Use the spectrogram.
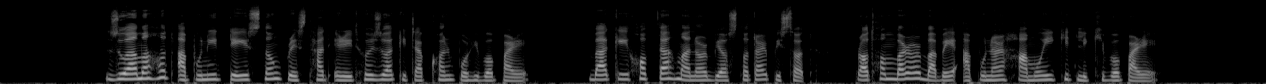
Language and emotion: Assamese, neutral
